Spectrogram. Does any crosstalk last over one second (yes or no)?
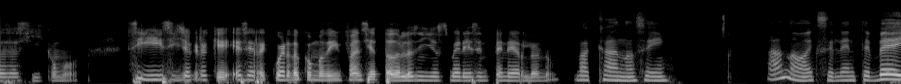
no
